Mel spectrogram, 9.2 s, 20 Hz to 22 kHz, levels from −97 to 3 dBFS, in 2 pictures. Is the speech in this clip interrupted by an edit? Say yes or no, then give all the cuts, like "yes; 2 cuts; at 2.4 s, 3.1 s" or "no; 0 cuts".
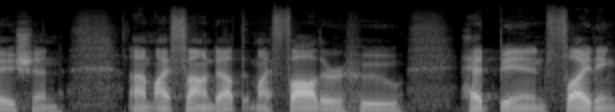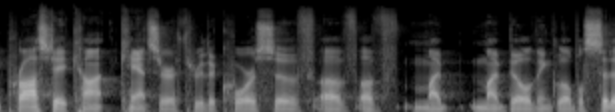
no; 0 cuts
